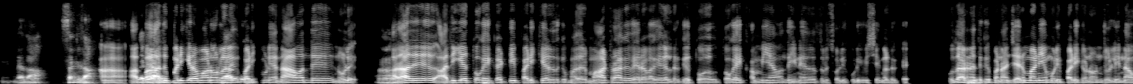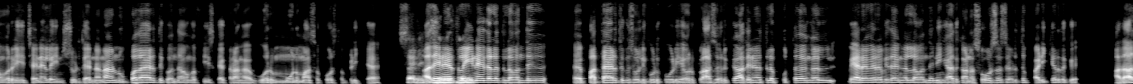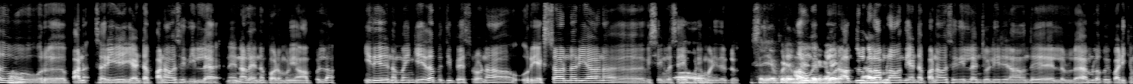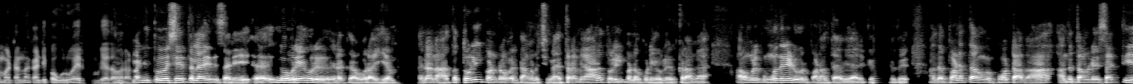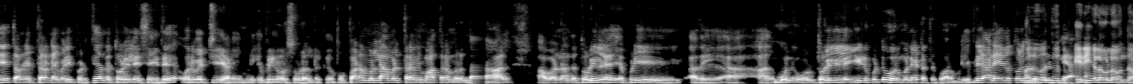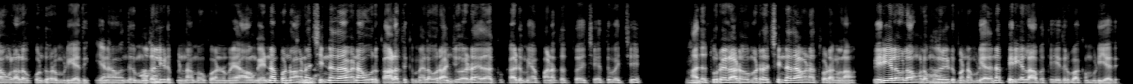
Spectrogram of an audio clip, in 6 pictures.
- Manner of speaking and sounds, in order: tapping; other background noise; in English: "இன்ஸ்டிடியூட்"; in English: "பீஸ்"; in English: "கோர்ஸ"; in English: "சோர்ஸஸ்ஸ"; drawn out: "ஒரு"; in English: "எக்ஸ்ட்ரார்னரி"; in English: "லாம்ப்ல"; drawn out: "எப்படி"; other noise
- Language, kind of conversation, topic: Tamil, podcast, பணம் வெற்றியை தீர்மானிக்குமோ?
